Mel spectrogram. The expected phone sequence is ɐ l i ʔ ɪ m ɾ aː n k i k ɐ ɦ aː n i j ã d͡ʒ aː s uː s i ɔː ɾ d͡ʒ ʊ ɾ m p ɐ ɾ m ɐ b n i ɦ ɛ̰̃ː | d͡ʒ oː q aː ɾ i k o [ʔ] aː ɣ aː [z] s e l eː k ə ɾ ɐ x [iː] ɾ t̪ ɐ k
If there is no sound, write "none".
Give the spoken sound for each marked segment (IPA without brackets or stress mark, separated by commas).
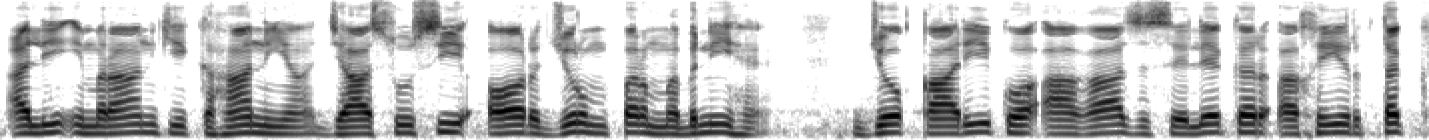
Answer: ʔ, z, iː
